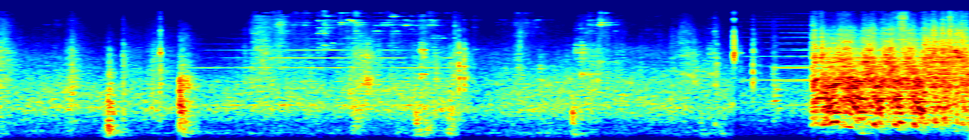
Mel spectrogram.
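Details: Jaguar XF just after a blocked fuel filter replacement, started to check it runs okay; a few sharp clicks, then the engine catches near six seconds and runs on evenly without stumbling; starts and idles fine.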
